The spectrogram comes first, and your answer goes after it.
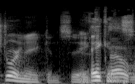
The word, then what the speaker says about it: Akins: Is it Akins or Atkins? I think it's. I mean, It's Jordan Akins. Yeah. Akins. Like you're a UCF guy, Julian. Is it Akins or Atkins? Akins. Yeah, you said it wrong the first time that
